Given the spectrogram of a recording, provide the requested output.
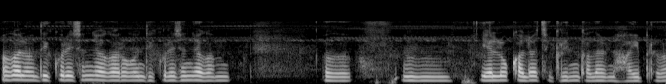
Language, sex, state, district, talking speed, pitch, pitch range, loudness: Wancho, female, Arunachal Pradesh, Longding, 160 wpm, 185 Hz, 180-195 Hz, -20 LUFS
